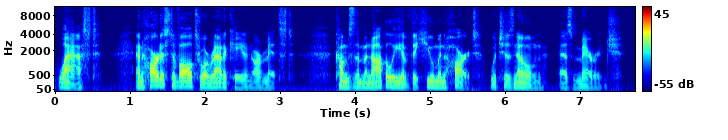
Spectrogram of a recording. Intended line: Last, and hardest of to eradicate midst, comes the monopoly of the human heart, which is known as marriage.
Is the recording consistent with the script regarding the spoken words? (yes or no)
no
